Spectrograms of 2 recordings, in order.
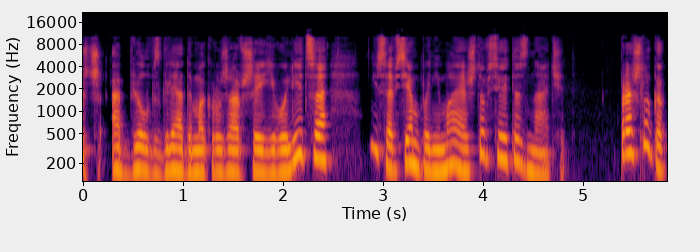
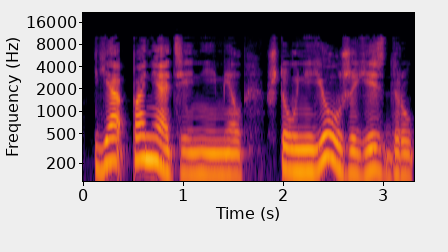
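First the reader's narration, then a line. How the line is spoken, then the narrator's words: Plain. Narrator (Russian): сказал Джордж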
